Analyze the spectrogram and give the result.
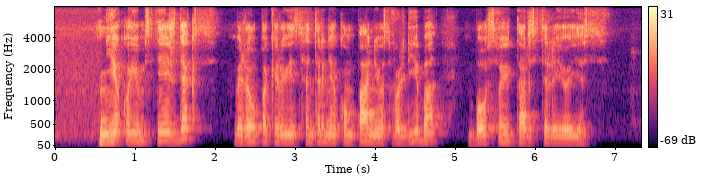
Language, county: Lithuanian, Šiauliai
